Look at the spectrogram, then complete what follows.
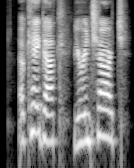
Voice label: squad train, female; npc; Garry's Mod; hl2

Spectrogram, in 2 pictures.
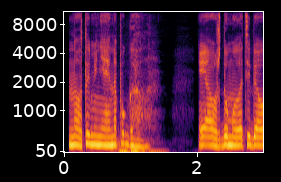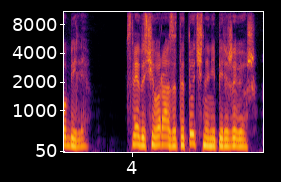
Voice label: revive critical friend, Russian; Producer

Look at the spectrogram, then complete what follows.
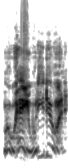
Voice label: radio bot under fire friendly; fbihrt

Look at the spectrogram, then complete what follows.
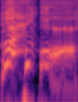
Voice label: Asian Ship Vox; Warlords; Units

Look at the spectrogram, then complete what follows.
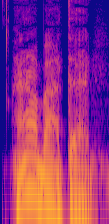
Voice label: answer, male; Garry's Mod; hl2

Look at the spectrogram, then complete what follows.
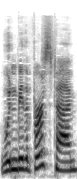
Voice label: answer, female; npc; Garry's Mod; hl2

